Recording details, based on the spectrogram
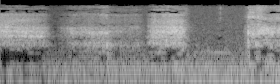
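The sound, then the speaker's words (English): Heavy, rhythmic breathing of a woman, with loud rasping breaths alternating with softer ones roughly every half second to second, steady and labored, no talking. “This is where her breathing gets heavier.”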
